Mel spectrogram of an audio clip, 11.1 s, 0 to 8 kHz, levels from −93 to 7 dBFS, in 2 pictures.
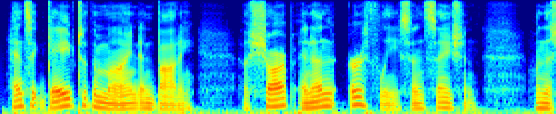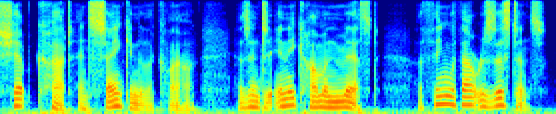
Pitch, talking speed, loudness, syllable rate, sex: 105 Hz, 165 wpm, -19 LUFS, 5.0 syllables/s, male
